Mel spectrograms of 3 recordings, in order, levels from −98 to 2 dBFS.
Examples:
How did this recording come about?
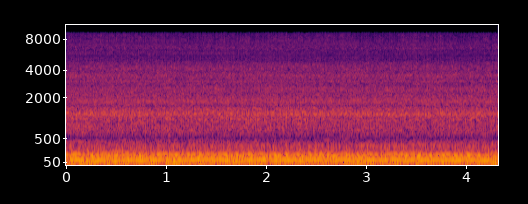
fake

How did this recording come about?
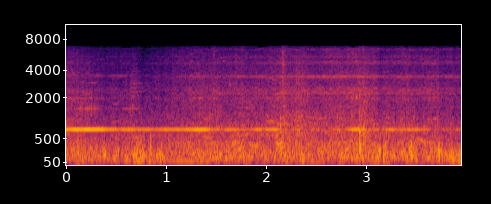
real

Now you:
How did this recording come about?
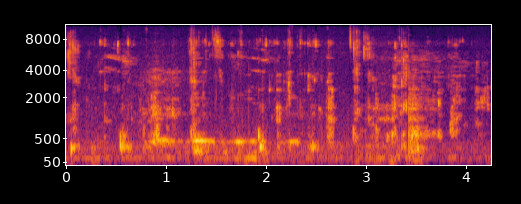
real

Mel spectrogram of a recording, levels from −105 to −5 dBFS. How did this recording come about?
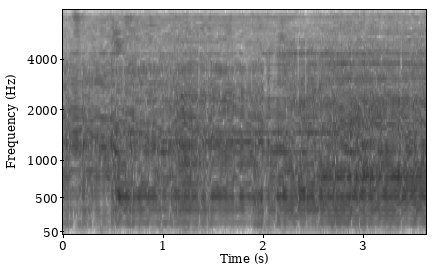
fake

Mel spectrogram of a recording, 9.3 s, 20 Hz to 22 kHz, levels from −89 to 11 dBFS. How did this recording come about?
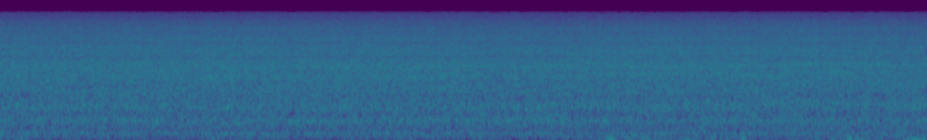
real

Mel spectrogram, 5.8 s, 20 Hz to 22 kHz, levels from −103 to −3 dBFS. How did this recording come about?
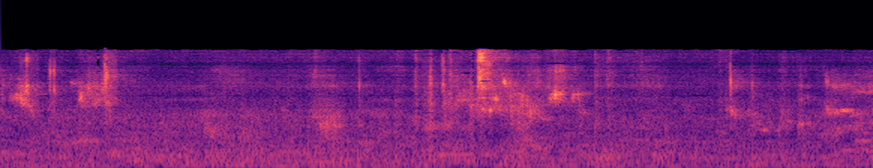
fake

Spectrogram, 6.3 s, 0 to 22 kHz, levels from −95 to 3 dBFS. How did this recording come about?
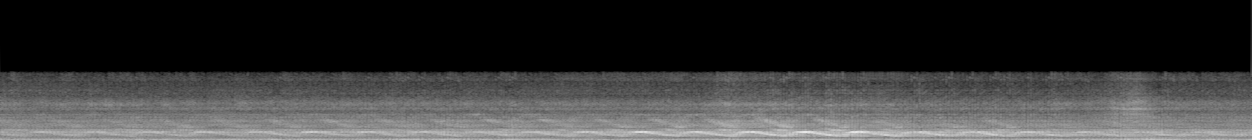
fake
